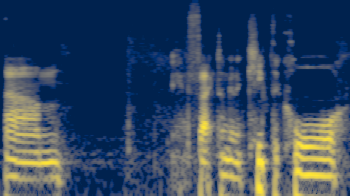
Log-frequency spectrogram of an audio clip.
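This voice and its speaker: A man playing both sides of a war board game, thinking aloud, counting moves and filling pauses with ums. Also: sits low, flat delivery, a little mellow. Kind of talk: solo playthrough commentary.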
